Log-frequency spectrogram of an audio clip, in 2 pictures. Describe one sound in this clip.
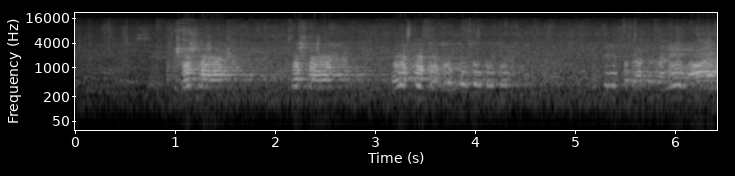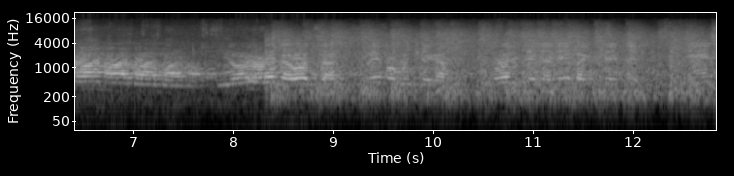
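A large crowd sings together outdoors.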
